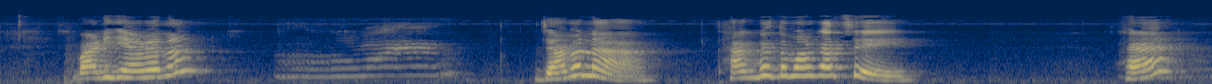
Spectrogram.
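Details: Cat voicing loud, wavering meows, one softer steady call in the middle, then two strong bent meows and a brief final cry, all in a small quiet indoor space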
